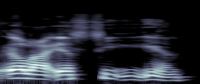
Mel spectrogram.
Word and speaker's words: listen: Pronounce L I S T E N. L I S t listen. Listen. We We don't We don't We don't pronounce the T.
